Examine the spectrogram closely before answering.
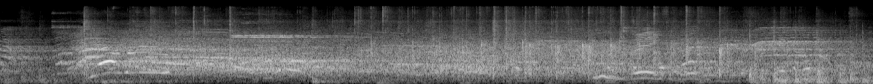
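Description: Spectators cheer and clap after a rally.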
